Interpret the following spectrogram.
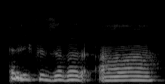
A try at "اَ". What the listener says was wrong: اب پھر تو آپ نے اتنا ہی لمبا کیا.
